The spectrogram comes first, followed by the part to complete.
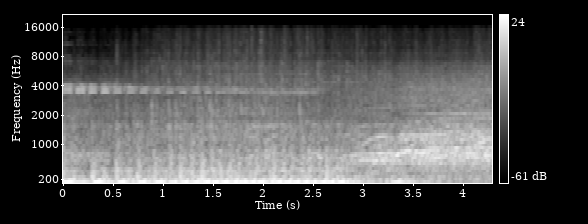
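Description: Cheer music played over stadium loudspeakers, with a heavy low bass for about three seconds and a steady high tone over it. Near the end, a crowd of voices comes in over the music.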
